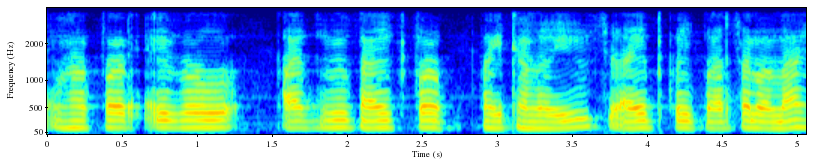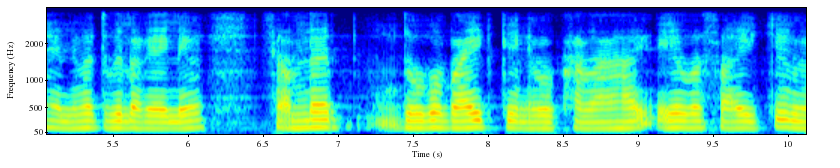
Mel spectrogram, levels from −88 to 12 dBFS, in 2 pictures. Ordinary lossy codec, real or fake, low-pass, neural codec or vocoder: none; fake; 3.6 kHz; codec, 24 kHz, 1 kbps, SNAC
